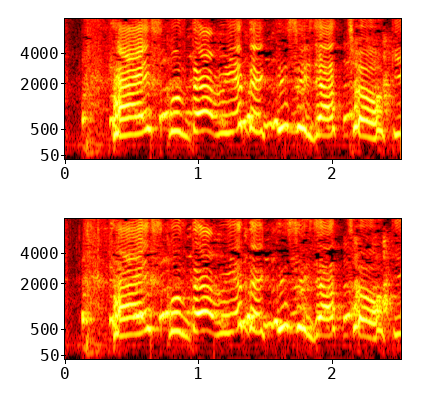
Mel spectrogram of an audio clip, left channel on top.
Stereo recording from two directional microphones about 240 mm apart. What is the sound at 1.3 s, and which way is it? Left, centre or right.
Speech, left.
